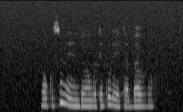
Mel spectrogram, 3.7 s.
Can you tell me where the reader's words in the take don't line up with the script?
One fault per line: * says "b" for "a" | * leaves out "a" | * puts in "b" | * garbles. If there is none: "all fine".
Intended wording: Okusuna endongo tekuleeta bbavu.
all fine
